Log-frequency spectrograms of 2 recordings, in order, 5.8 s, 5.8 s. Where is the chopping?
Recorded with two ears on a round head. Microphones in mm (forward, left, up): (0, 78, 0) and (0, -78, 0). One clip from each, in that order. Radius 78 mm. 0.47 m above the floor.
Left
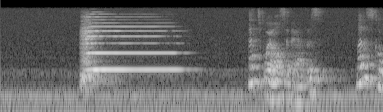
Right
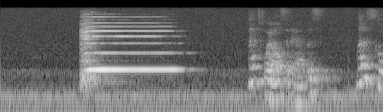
No chopping in this recording.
